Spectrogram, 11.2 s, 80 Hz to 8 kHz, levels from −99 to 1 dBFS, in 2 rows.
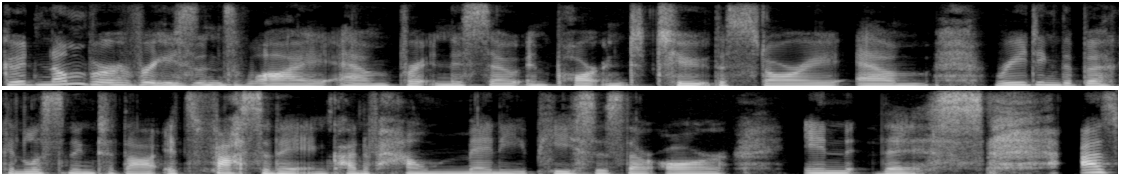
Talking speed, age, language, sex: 175 wpm, 20-39, English, female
